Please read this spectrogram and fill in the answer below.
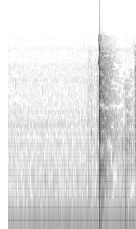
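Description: A faint steady low electrical hum, then a single sharp, loud knock about one and a half seconds in.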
